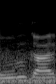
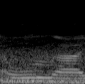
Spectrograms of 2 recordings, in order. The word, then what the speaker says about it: ओम: आप उच्चारण करते हैं 3 वर्डों से बना हुआ है, आ, ऊ और मा। पहला वर्ड है आ, दूसरा है ऊ और तीसरा है मा।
